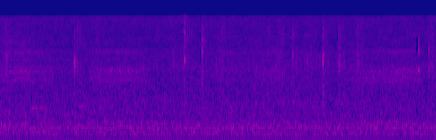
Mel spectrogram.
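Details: A hushed indoor room with a low hum and light clicking like keyboard typing, with no animal voice.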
